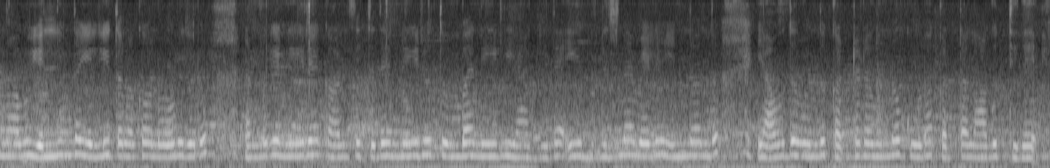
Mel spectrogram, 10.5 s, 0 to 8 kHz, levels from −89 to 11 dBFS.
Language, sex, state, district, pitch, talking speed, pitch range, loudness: Kannada, female, Karnataka, Gulbarga, 230 Hz, 120 wpm, 220-240 Hz, -17 LUFS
